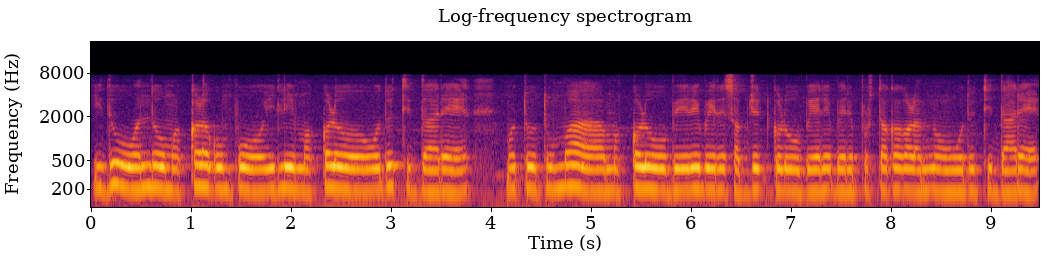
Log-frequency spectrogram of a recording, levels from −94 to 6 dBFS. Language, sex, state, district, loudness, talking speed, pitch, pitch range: Kannada, female, Karnataka, Gulbarga, -15 LUFS, 115 wpm, 195 Hz, 190-200 Hz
